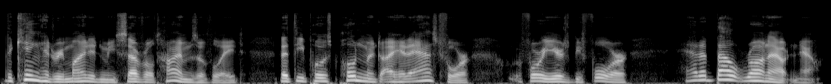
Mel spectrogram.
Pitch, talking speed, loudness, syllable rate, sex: 135 Hz, 175 wpm, -17 LUFS, 5.3 syllables/s, male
